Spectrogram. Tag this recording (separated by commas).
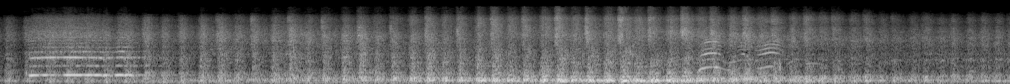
train whistling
